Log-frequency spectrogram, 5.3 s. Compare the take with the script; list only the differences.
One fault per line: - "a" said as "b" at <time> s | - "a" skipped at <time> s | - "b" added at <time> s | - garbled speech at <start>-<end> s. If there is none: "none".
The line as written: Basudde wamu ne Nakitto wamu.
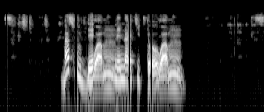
none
